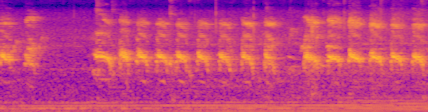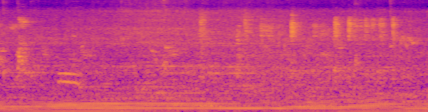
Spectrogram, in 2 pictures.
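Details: White-crested laughingthrush decoy sound for luring wild birds: two runs of rapid, evenly spaced chattering notes, roughly seven per second, followed by fainter scattered notes.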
